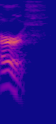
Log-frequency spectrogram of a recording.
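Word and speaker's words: Oerth: pronounce the planet because I call it earth like the O is silent ah because that's the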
